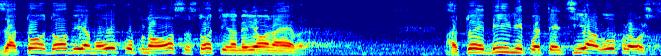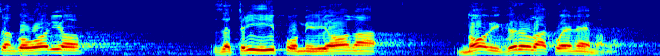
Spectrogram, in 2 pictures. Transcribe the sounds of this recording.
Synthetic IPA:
zat̪o̞ːd̪o̞bijemoukupno̞osamst̪o̞t̪inamilio̞ːnae̞ʋɾa̰ | a̰t̪oːje̞biʎnipo̞t̪e̞nt̪sialˠupɾaʋo̞ʃt̪osamɡo̞ʋo̞ɾio̞ | zat̪ɾiːipo̞milio̞ːna | no̞ʋixɡr̩lakojene̞ːma̰mo̰

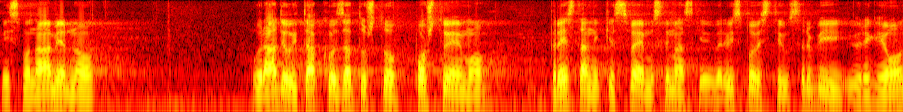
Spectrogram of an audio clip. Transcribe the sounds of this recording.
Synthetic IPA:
miːsmo̞naːmje̞ɾno̞ | uɾaːd̪ilit̪akʰo̞zat̪o̞ːʃt̪o̞po̞ʃt̪uje̞mo̞ | pɾeːt̪st̪aʋnike̞sʋe̞muslimaːnske̞ɾispoʋest̪iusr̩biiiuɾe̞ɡio̞ː

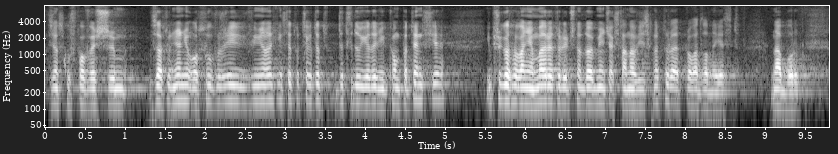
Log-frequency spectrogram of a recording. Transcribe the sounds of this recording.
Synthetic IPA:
vzʲjɔ̃skuspɔvɘʂːɘm | vzat̪ɾud̪ɲaɲuusupʐɛivimjanɘxinst̪ɘt̪ut̪sjaɣd̪ɛt̪sɘd̪ujɛjɛd̪ɘɲɛkɔmpɛt̪ɛnt̪sʲjɛ | ipʂɘɡɔt̪ɔvaɲɛmɛɾɘt̪ɔɾɘt͡ʂnɛd̪ɔːbʲjeɲt͡ɕast̪anɔvʲisknak̚t̪uɾɛpɾɔvad̪zɔnɛjɛst̪ | nabuɾ

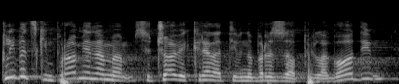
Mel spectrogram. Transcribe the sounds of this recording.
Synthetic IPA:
klimat̪skimpɾo̞ːmjenamaset͡ʃo̞ʋjekɾe̞lˠat̪iʋnobr̩zopɾilˠaɡod̪i

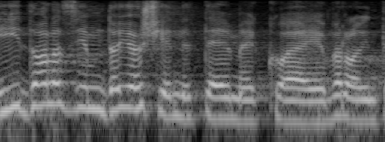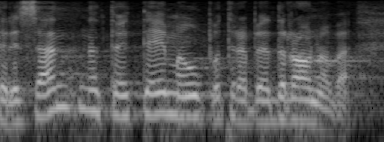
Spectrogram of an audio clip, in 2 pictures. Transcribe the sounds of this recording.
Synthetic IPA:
id̪o̞lˠazimd̪o̞jo̞ʃjɛd̪ne̞t̪eːme̞ko̞jajeʋr̩lˠo̞int̪e̞ɾe̞sant̪nat̪ojet̪e̞ːmaupot̪ɾe̞bad̪ɾo̞no̰ʋa̰

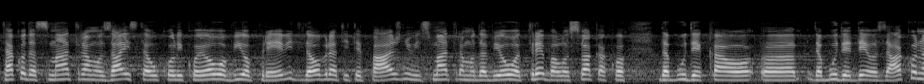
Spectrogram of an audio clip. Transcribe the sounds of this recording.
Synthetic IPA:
t̪ako̞d̪asmaːt̪ɾamo̞zajist̪auko̞liko̞je̞o̞ʋo̞biːo̞pɾeːʋid̪d̪ao̞bɾaːt̪it̪e̞paːʒɲuismaːt̪ɾamo̞d̪abio̞ʋo̞t̪ɾe̞balo̞sʋakako̞ | d̪abud̪e̞kao̞d̪abud̪e̞d̪eozaːko̞na

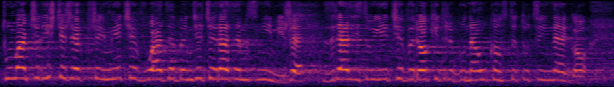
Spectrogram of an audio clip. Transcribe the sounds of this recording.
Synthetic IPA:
t̪wumat͡ʂɘlʲiɕt͡ɕɛʐɛjak̚pʂɛjmʲjet͡ɕɛvwad̪zɛbɛɲd͡ʑet͡ɕɛɾazɛmzɲimʲiʐɛzɾɛalʲizujɛt͡ɕɛvɘɾɔkʲit̪ɾɘbunawukɔnst̪ɘt̪ut̪sɘjnɛɡɔ

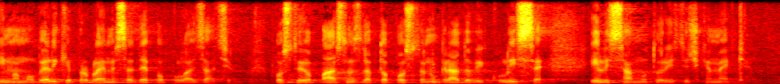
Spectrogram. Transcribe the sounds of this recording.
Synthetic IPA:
imamoʋe̞like̞pɾo̞ble̞ːme̞sad̪e̞po̞pulaɾiza̰ːt̪sijo̞m | po̞st̪o̞jio̞paːsnost̪d̪at̪o̞ːpo̞st̪anuɡɾad̪o̞ʋikulisḛilisamut̪uɾist̪it͡ʃke̞me̞ke̥

